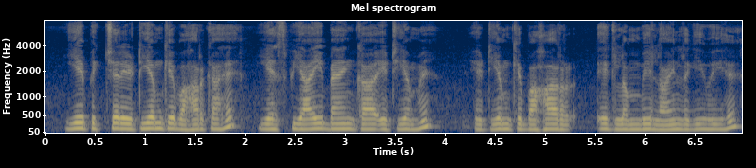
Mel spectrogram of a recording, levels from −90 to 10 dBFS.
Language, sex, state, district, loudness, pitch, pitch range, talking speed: Hindi, male, Uttar Pradesh, Jyotiba Phule Nagar, -22 LUFS, 135 Hz, 130-145 Hz, 180 wpm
